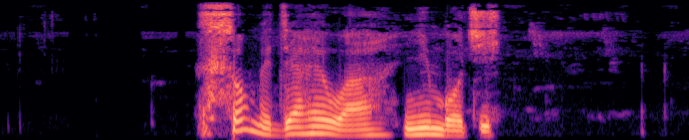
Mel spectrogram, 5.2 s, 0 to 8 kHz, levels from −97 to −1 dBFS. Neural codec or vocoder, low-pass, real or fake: none; 7.2 kHz; real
